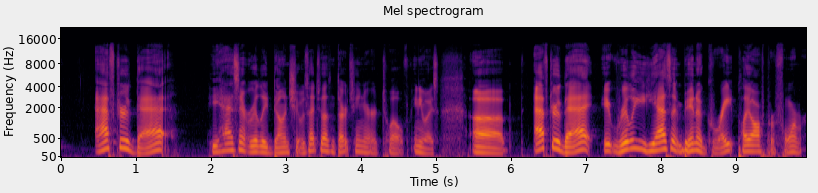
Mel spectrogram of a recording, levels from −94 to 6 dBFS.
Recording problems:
none

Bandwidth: 14 kHz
